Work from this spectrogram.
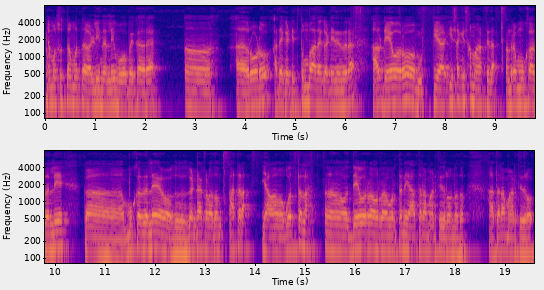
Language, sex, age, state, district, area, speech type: Kannada, male, 18-30, Karnataka, Chamarajanagar, rural, spontaneous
